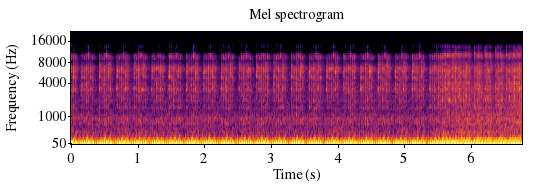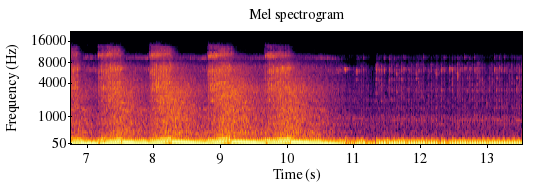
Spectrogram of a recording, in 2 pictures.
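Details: 1973 VW Beetle flat-four, new remanufactured Bosch 034 distributor: even lumpy idle, quick throttle blips rising and falling cleanly; healthy.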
